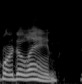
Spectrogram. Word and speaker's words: Coeur d'Alene: So please fix this, because I am like the worst person ever that say Coeur d'Alene. Is that pronounced? – Coeur d'Alene.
